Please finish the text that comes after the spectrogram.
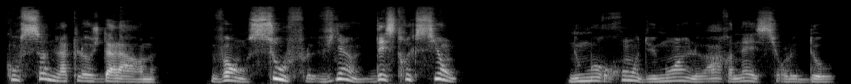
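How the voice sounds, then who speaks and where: A man's voice: mid-range voice, unhurried, hardly any pauses, slightly rough. A man reading a doomed, defiant tyrant king. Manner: brooding, bursts into shouts. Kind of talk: dramatic reading of a play.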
